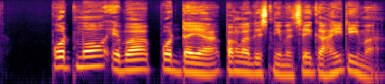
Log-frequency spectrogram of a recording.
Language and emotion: Bodo, neutral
